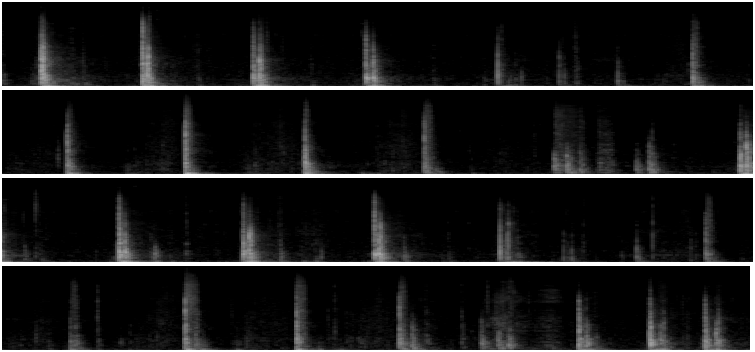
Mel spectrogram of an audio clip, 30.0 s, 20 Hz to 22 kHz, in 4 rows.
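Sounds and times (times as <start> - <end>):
footsteps on wooden floor: 16.2 - 16.6, 18.8 - 19.2, 20.0 - 21.5, 26.5 - 30.0
floor creaks and scuffs: 24.1 - 29.9.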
